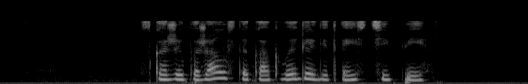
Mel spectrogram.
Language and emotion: Russian, neutral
